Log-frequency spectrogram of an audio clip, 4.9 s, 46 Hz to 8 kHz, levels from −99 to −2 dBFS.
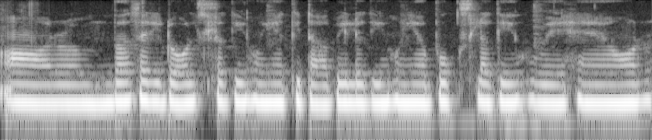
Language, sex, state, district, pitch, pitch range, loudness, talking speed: Hindi, female, Bihar, Patna, 185 Hz, 180-190 Hz, -12 LUFS, 195 wpm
